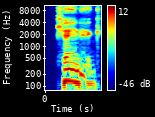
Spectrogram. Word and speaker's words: Koenig: How do you pronounce it? Do you say Koenig or Koenig? Koenig.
